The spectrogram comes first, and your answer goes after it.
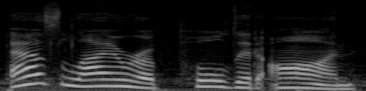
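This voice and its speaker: A woman's voice: fairly high pitch, big pitch swings, unhurried. A woman reading scripted fiction as an audiobook narrator. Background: background music.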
